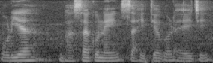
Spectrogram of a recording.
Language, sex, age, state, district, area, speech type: Odia, male, 45-60, Odisha, Kandhamal, rural, spontaneous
